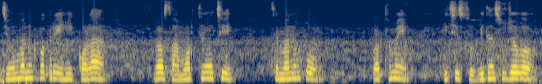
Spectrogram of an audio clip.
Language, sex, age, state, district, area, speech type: Odia, female, 30-45, Odisha, Koraput, urban, spontaneous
